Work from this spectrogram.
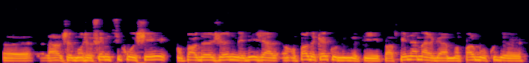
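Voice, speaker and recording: Guy in his 30s, sounds like a phone call, mid pitch, thinks out loud with lots of euhs. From Guadeloupe. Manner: thoughtful, hesitant, with many pauses and fillers. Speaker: guest, entrepreneur. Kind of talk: casual discussion. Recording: tinny phone-like line.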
